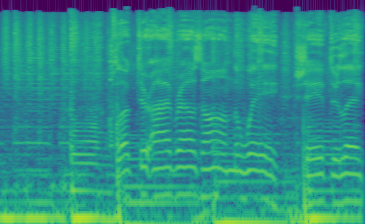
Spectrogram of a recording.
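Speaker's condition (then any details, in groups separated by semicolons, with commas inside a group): No condition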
